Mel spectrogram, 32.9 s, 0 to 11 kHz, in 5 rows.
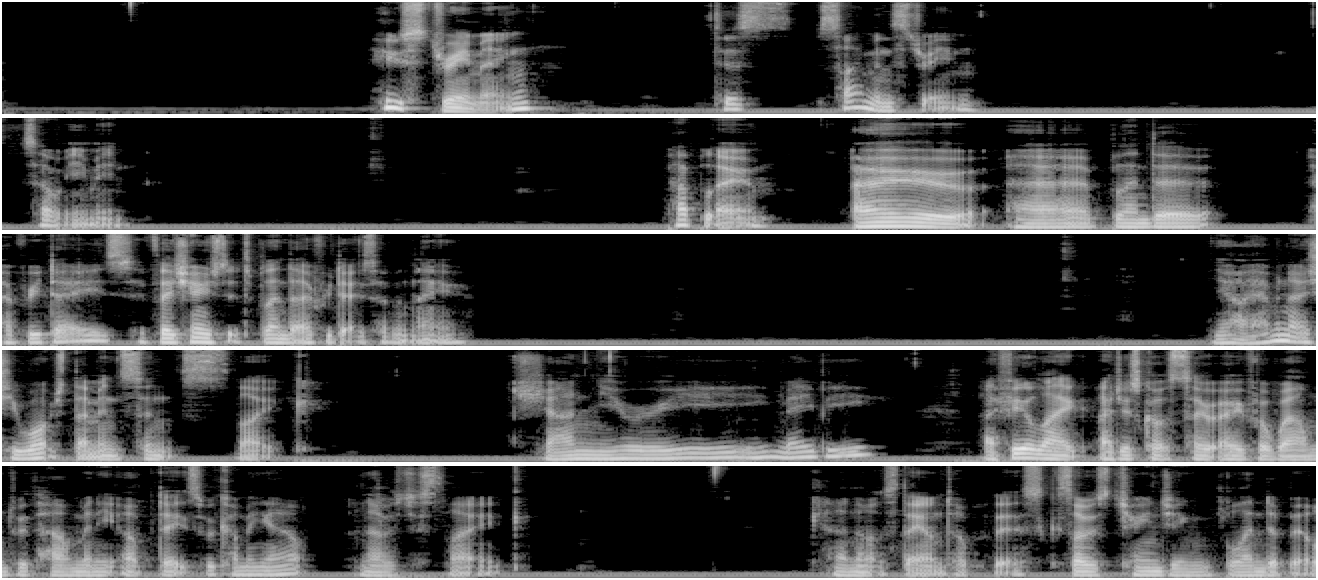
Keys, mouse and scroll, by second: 8.1 middle click, 8.5-10.1 scroll up 3, 10.1-11.8 drag, 12.4-13.5 middle drag, 13.5 click, 14.9-16.2 middle drag, 16.2 click, 17.7 middle click, 18.4 scroll down 2, 18.6-19.8 middle drag, 19.8 click, 20.8 g, 24.1 g, 25.2-27.7 middle drag, 27.7 click, 27.8 g, 31.3 click, 32.0 g.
